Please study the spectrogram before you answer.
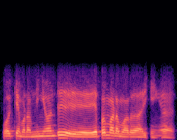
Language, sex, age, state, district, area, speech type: Tamil, male, 30-45, Tamil Nadu, Pudukkottai, rural, conversation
